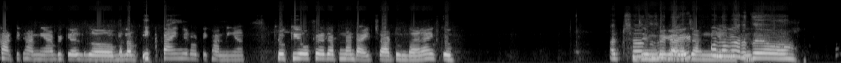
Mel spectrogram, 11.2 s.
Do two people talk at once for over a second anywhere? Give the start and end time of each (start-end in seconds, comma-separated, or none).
8.5-10.0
